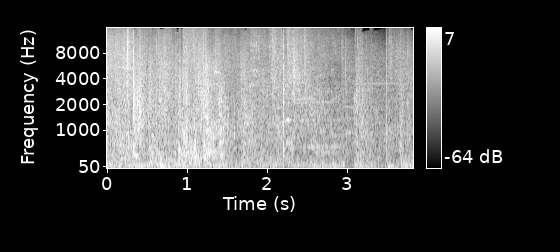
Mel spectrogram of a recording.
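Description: Siege cannon fire during a fort assault in the online game New World, loud booming blasts blended into a dense roar of battle noise, with players talking over the din.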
